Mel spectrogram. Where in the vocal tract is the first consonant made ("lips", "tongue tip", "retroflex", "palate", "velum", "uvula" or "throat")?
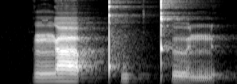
velum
